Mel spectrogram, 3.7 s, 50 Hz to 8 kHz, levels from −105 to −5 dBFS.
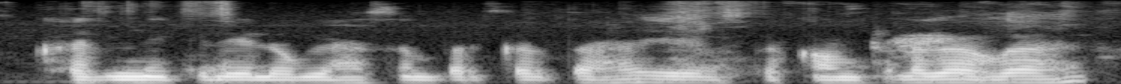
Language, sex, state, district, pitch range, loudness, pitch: Hindi, male, Bihar, Samastipur, 105-110 Hz, -18 LUFS, 105 Hz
